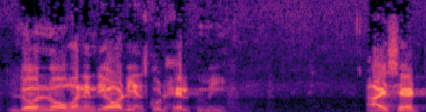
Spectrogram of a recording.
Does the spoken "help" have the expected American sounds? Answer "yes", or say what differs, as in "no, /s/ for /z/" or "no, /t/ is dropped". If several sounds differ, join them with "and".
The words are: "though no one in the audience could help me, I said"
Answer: yes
